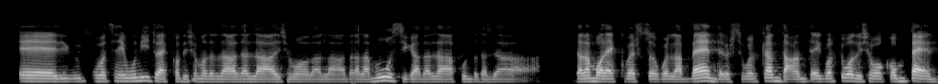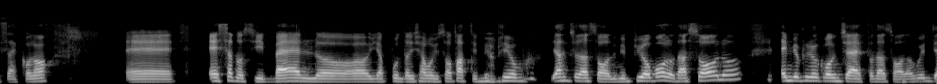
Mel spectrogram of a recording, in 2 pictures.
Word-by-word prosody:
Ehm, 140 -1 +2
insomma 145 0 -4
sei 150 +1 -4
unito 160 +1 0
ecco, 135 +1 -2
diciamo 130 0 -6
dalla 125 -1 -1
dalla 125 -1 0
diciamo 120 -1 -5
dalla 115 0 -6
dalla 120 -1 -4
musica, 150 -5 0
dalla 125 0 -2
appunto 125 0 -6
dalla 120 0 -9 0.3
dall'amore 135 0 +4
ecco 130 +1 -8
verso 130 -1 -2
quella 125 -1 -1
band, 140 +3 +5
verso 125 +1 -6
quel 130 -1 -4
cantante, 145 -5 0
in 130 - -4
qualche 135 +3 -3
modo 155 -2 +3
diciamo 135 -1 -2
compensa 135 -3 +2
ecco, 130 +1 -6
no. 145 +3 +1 0.8
Ehm, 125 0 0 0.3
è 160 - +5
stato 155 -2 -1
sì 140 -1 -5
bello, 135 -2 +3
io 135 +1 -2
appunto 135 +1 -6
diciamo 140 +1 -1
mi 135 - -3
sono 140 0 -3
fatto 150 -2 0
il - - -11
mio 145 -2 -5
primo 160 +2 -1 0.3
viaggio 165 0 0
da 150 -1 +4
solo, 135 -3 +1
il 130 - -6
mio 140 0 -4
primo 160 +2 +4
volo 175 0 +2
da 145 0 +2
solo 210 - +1 0.3
e - - +2
il - - -1
mio 175 - +2
primo 170 0 0
concerto 150 -4 +2
da 130 0 0
solo. 125 0 -4
Quindi 150 +2 -5
135 Hz, 195 wpm, -23 LUFS, 125-150 Hz, 0.8 s, band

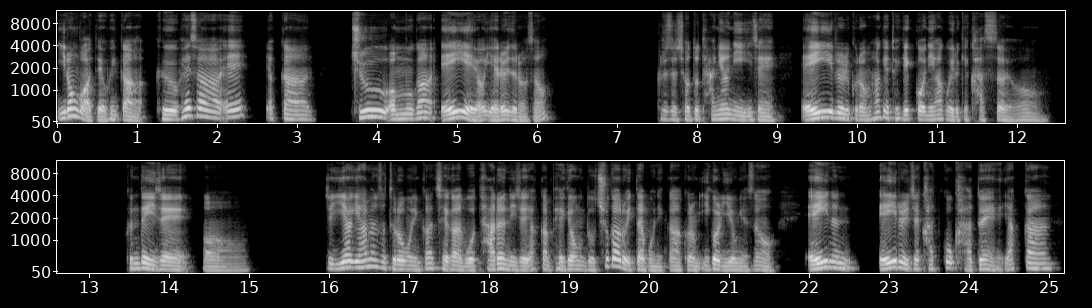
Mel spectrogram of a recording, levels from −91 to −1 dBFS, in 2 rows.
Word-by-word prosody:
이런 215 - +4
것 - - +2
같아요. 100 -1 +1
그러니까 115 -6 -2
그 135 -3 +3
회사의 210 -1 +1 0.2
약간 130 -4 -4 0.4
주 200 +1 +4
업무가 145 +4 0
A에요, 135 - +5
예를 120 +3 +3
들어서. 100 -4 -4 1.3
그래서 125 -2 -8
저도 120 +2 -4
당연히 130 -2 -2
이제 110 -2 -4 0.3
A를 160 +1 +5
그럼 120 -4 -4
하게 170 +1 -3
되겠거니 135 -5 -1
하고 130 -3 -4
이렇게 110 +1 -5
갔어요. 105 -3 -7 1.1
근데 155 +1 +2
이제 120 -4 +1
어 100 -1 -7 0.9
이제 - - -7
이야기하면서 180 +3 +1
들어 135 -4 +2
보니까 125 +5 -4
제가 125 -6 0
뭐 105 0 0
다른 135 +5 +1
이제 115 -2 0
약간 125 -1 -5
배경도 120 -2 -2
추가로 220 - +3
있다 110 0 0
보니까 105 +1 -5
"그럼 115 -3 -4
이걸 120 +2 +1
이용해서 110 -2 -5 0.4
A는 165 +2 +4 0.3
A를 165 +4 +6
이제 140 -1 -2
갖고 140 +5 -4
가되 125 +1 -3
약간 150 +1 -3
130 Hz, 270 characters per minute, -23 LUFS, 110-155 Hz, 1.3 s, A를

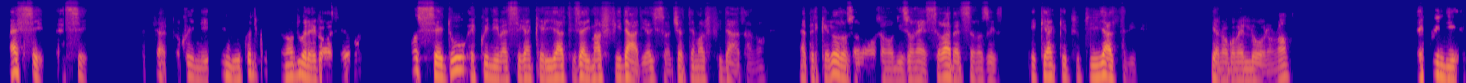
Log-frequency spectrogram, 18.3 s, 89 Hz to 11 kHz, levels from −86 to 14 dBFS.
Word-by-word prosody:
Eh - - +10
sì, - - -2
eh - - -12 0.2
sì, - - -4
eh - - -11 0.8
certo - - -8
quindi 110 -6 -5
quindi 135 -6 -3
in 115 - -1
quel 150 +5 -1
caso 170 - -21
sono 130 +1 0
2 140 +1 +4
le 120 -3 +4
cose. 125 - -2 0.2
O 445 -2 -21 0.6
o 195 - +1
sei 140 -7 +6
tu 195 +8 +7
e - - -3
quindi 125 -5 0
pensi 110 +1 -3
che 125 - +2
anche 120 -1 -3
gli 110 +2 +4
altri 125 0 +3
sai - - +4
i - - 0
mal 115 +1 +3
fidati, 120 -4 +2
hai - - -3
visto 110 -2 -8
a - - -15
gente 115 +4 -5
malfidata, 105 -4 -8
no? 110 +4 -26 0.4
È - - -5
perché - - -6
loro 150 -7 +5
sono 100 -1 -7
sono 105 0 -9
disoneste, 105 -1 -5
allora 130 +2 +7
pensano 105 -2 -5
se 100 0 -8 0.4
e 125 - -5
che 135 - +2
anche 130 -1 +1
tutti 120 +1 -7
gli 130 +4 +6
altri 105 -7 +4 0.9
siano 100 0 -1
come 105 0 -3
loro, 95 -3 -4
no? 125 +5 -2 1.6
E - - +2
quindi 125 -7 +3
115 Hz, 185 wpm, -26 LUFS, 105-130 Hz, 1.6 s, Eh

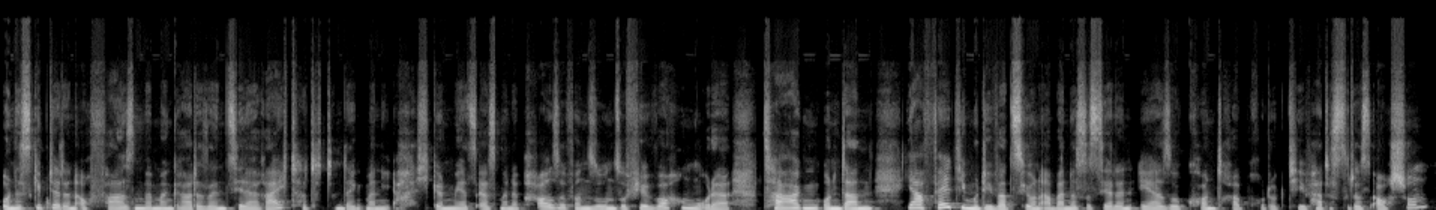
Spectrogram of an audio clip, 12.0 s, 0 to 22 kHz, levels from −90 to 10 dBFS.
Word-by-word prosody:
und 230 -1 +5
es 235 -1 +2
gibt 265 0 -5
ja 275 - 0
dann 235 -2 0
auch 215 - -7
Phasen, 240 +1 -1
wenn 235 -1 +2
man 230 -1 +3
gerade 230 -1 -3
sein 225 +1 +1
Ziel 230 +1 -2
erreicht 225 +7 -3
hat, 245 -3 -7
dann 235 - 0
denkt 225 +1 -6
man 215 -1 0
i 215 - -4
„Ach, - - -9
ich - - -10
gönne 225 -2 +1
mir 225 - +2
jetzt 225 - -5
erst 225 +1 -5
mal 230 - -1
'ne 220 - -2
Pause 260 +3 -2
von 225 -3 +1
so 230 +1 +1
und 230 -1 +4
so 235 +1 -3
viel 230 0 -1
Wochen 260 0 0
oder 200 -3 -2 0.3
Tagen.“ 255 +1 +4
Und 225 -1 +5
dann, 230 0 +5 0.3
ja, 295 -1 +3
fällt 330 +4 0
die 290 - +5
Motivation, 220 -1 +4
aber 215 -1 0
das 225 +2 +1
ist 240 0 -1
ja 235 -1 -2
dann 230 -1 +1
eher 230 0 -2
so 230 0 -2
kontraproduktiv. 225 -1 -5
Hattest 225 0 -3
du - - -8
das 225 -1 -3
auch 215 0 -2
schon? 300 +3 0
230 Hz, 270 wpm, -19 LUFS, 220-245 Hz, 0.3 s, und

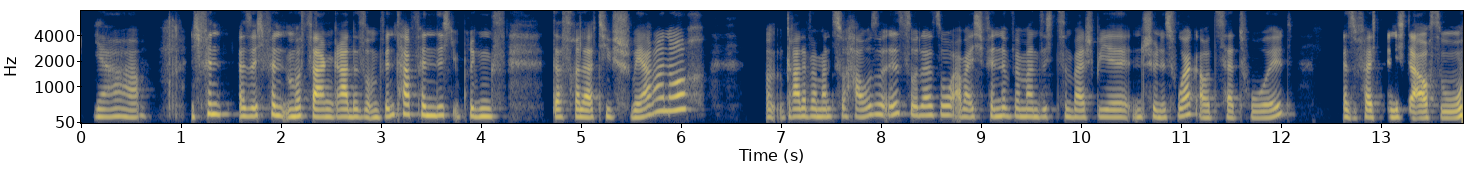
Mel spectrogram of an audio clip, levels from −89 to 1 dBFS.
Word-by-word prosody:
Ja, 200 0 -3 0.4
ich 210 +2 -4
finde 265 -1 +2
also, 215 -2 +2
ich 225 +1 0
finde 240 -3 +2
muss 215 +2 +3
sagen, 195 -1 +6
grade 195 0 +4
so 190 - -4
im 180 +1 -3
Winter 255 +5 +3
finde 235 -2 +3
ich 240 - -8
übrigens 205 0 -1 0.4
das 195 -1 -2
relativ 190 0 +1
schwerer 225 - +1
noch, 395 +3 +3 0.6
äh, - - -4
grade, 205 +2 +2
wenn 205 - +1
man 200 +1 0
zu 205 0 -6
Hause 240 +7 0
ist 260 +2 -2
oder 240 0 +1
so. 245 0 0
Aber 195 -4 -1
ich 200 -1 -6
finde, 210 +1 -2
wenn 210 - -1
man 200 0 0
sich 195 0 -8
zum 200 - -6
Beispiel 190 0 -1
'n 195 - -5
schönes 185 -1 -4
Workout-Set 175 -7 -1
holt. 185 - -2 0.5
Also, 180 -3 -3
vielleicht 185 0 0
bin 185 - 0
ich 190 0 -3
da 165 - +6
auch 170 - +3
so 170 +3 +1
200 Hz, 205 wpm, -21 LUFS, 190-230 Hz, 0.6 s, sagen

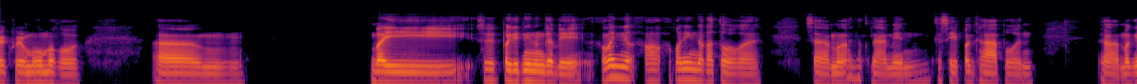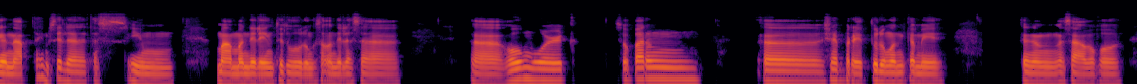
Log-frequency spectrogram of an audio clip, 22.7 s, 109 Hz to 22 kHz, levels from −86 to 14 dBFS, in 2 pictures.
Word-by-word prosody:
work-from-home 120 0 +2
ako, 105 -1 -1 0.9
um 110 -2 +1 1.3
May 125 -1 +9 0.9
so 140 -1 -2
pagdating 130 -1 +4
ng 120 - +3
gabi 110 -2 +2 0.2
ako 175 - +5
na 170 -3 +2
ak 135 -1 -4
ako - - -7
na 145 0 +3
yung 140 - +1
nakatoka 115 -5 -1 0.5
sa 110 -3 -1
mga 110 +1 +1
anak 165 -1 -13
namin 105 -1 -2 0.3
kasi 120 - -3
'pag 125 +2 -2
hapon, 110 -2 0 0.7
ah, 110 -2 +2
magna-nap 110 -1 +2
time 175 0 -9
sila 125 -6 -1
tas 115 -2 -6
yung 105 -4 -3 0.4
mama 110 -2 +4
nila 110 0 +3
yung 105 0 -1
tutulong 110 -3 -2
sa - - -3
kanila 110 0 -1
sa, 105 -1 -4 0.7
ah, 105 -2 +2
homework. 145 +1 +1 0.4
So - - -6
parang, 160 +1 +3 1.1
ah, 125 -2 +1
siyempre, 135 -6 -1
tulungan 120 -2 +1
kami 110 -2 -1 0.8
ng 110 -1 0
asawa 110 -3 0
ko. 110 0 -3
115 Hz, 120 wpm, -24 LUFS, 110-125 Hz, 1.3 s, May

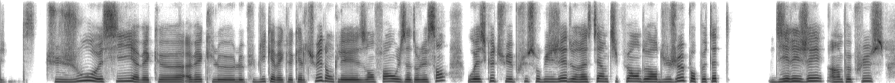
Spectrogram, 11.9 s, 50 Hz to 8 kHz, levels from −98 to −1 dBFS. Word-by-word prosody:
t 190 - -18 0.5
tu 225 - -4
joues 225 +7 -2
aussi 250 +2 +3
avec, 195 -1 -1
heu, 205 0 -1
avec 215 0 -1
le 200 -1 -2
le 200 0 -3
public 210 +4 -8
avec 195 -3 0
lequel 200 0 -3
tu 280 - -1
es, 315 - +5
donc 245 -6 -3
les 200 0 +2
enfants 220 +4 -1
ou 245 - 0
les 215 -2 +2
adolescents? 210 +9 +2 0.3
Ou 230 - -1
est-ce 235 -1 +4
que 275 - -2
tu 245 -2 -2
es 230 - 0
plus 245 +3 0
obligée 230 +3 0
de 240 - -2
rester 225 +2 +1
un 240 -1 0
petit 235 -1 -1
peu 255 - -7
en 250 -1 +2
dehors 230 0 +2
du 220 +2 -6
jeu, 280 +7 +2
pour 255 -4 -1
peut-être 250 +2 -1 0.6
diriger 250 +5 +2
un 220 +1 -2
peu 225 0 -1
plus, 255 +2 +2
225 Hz, 210 wpm, -25 LUFS, 205-250 Hz, 0.6 s, es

